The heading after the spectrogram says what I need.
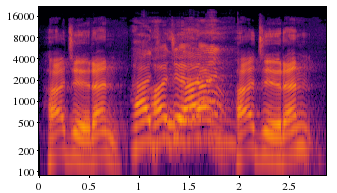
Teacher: جو جیم کی آواز لوٹتی ہوئی محسوس ہو رہی ہے نا، یہی کلکلہ ہے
